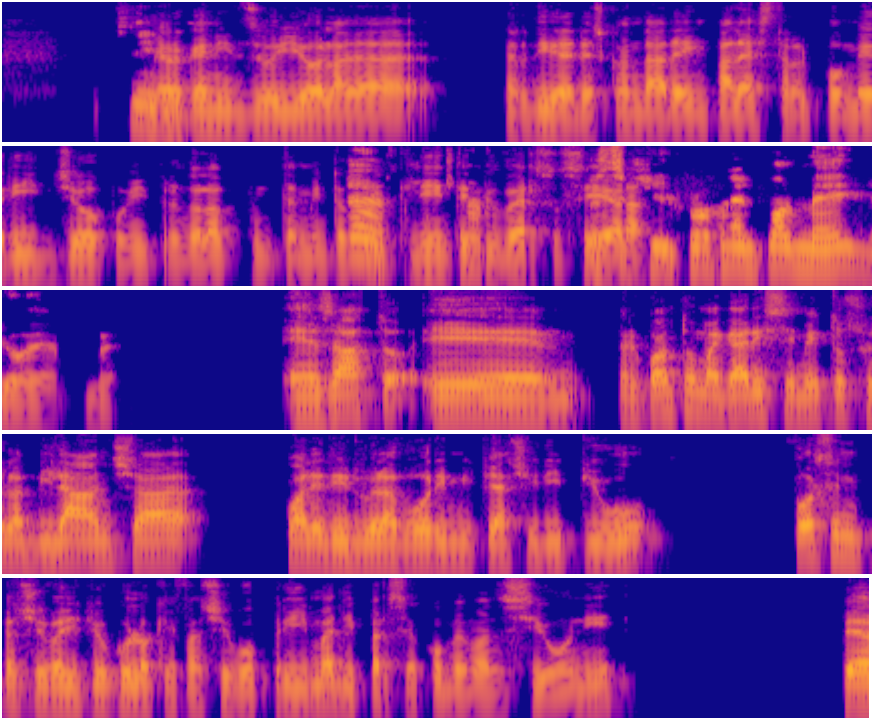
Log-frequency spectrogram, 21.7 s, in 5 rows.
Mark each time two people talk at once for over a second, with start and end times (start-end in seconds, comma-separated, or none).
6.1-7.6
